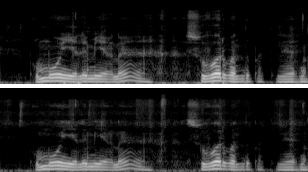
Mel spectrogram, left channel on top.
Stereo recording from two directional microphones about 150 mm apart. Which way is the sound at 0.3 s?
20° left (ahead or behind).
